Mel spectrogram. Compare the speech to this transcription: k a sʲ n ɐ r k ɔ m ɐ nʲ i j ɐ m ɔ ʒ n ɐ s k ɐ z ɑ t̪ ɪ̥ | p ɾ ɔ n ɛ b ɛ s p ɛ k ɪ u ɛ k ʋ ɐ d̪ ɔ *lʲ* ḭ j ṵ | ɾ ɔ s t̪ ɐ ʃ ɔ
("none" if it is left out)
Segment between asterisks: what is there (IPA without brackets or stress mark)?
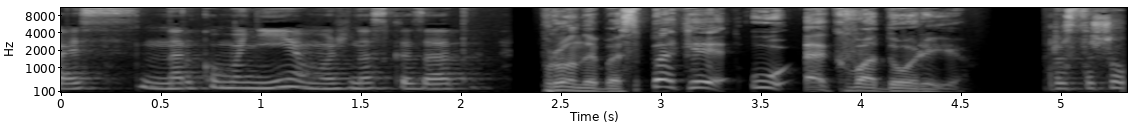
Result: ɾʲ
